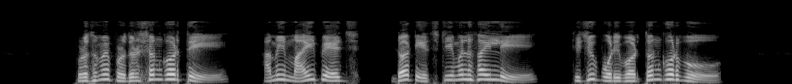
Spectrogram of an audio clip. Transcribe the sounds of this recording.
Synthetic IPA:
pɾot̪ʰomepɾod̪oɾʃonkoɾt̪e | amimajped͡ʑ | ɖɔʈet͡ɕʈiemelfʰajle | kit͡ɕʰupoɾiboɾt̪onkoɾbo

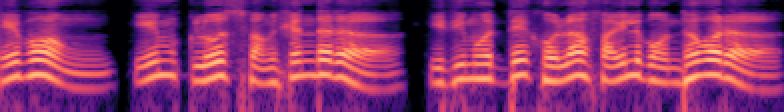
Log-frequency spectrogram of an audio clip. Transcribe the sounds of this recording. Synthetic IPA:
ebɔŋemklospʰaŋʃɔnd̪aɾa | it̪imɔd̪ʱːekʰolapʰajlbɔnd̪ʱɔkɔɾa

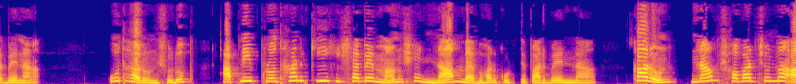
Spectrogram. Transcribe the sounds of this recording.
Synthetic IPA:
bena | ud̪ʱaɾonʃuɾup | apnipɾod̪ʱankiɦiʃabemanuʃeɾnambɛboɦaɾkoɾt̪epaɾbenːa | kaɾonːamʃɔbaɾd͡ʑonːoʔa

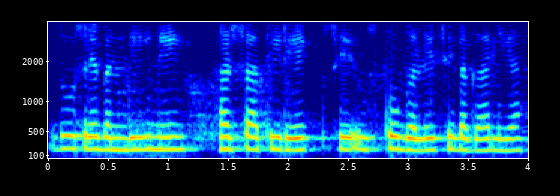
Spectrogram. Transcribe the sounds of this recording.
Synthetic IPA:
d̪uːsɾebɐ̃nd̪ine | hɐɾsaːt̪ʰiɾeːkseʊskoɡɐleselɐɡalijaː

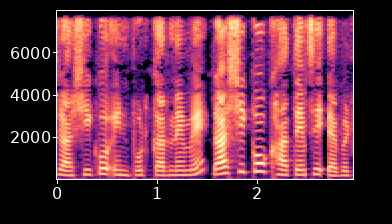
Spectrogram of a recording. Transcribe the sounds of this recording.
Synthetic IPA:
ɾaːʃikoʔɪmpuːʈ̚kɐɾnemẽɾaːʃikokʰaːt̪eseɛːbɪʈ

